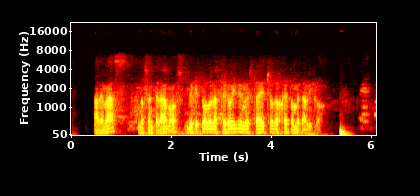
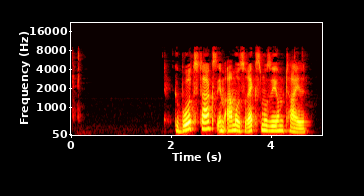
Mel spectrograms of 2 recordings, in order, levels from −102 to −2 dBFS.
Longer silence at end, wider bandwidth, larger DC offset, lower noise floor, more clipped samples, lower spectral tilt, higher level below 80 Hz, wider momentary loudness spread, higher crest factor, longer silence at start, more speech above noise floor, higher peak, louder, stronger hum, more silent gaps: second, 0 s vs 0.3 s; second, 6 kHz vs 9.2 kHz; neither; second, -45 dBFS vs -88 dBFS; neither; first, -10 dB/octave vs -6 dB/octave; first, -34 dBFS vs -70 dBFS; first, 11 LU vs 8 LU; about the same, 20 dB vs 20 dB; second, 0.45 s vs 2.1 s; second, 23 dB vs 66 dB; about the same, -4 dBFS vs -4 dBFS; about the same, -22 LUFS vs -22 LUFS; neither; neither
